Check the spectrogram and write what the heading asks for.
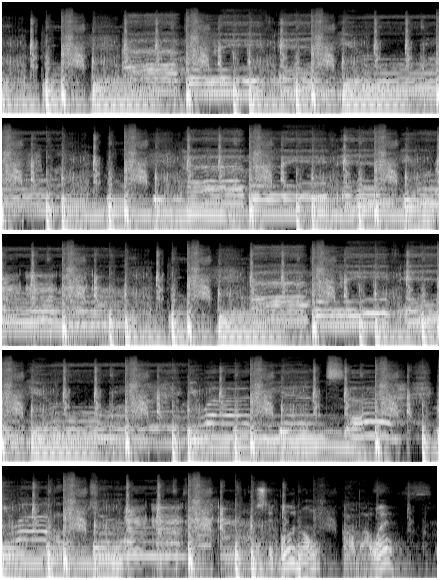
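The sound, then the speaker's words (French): Layered, looped beatbox music, with rhythmic mouth-made percussion and vocal tones stacked into a steady, dense groove that repeats throughout, ending abruptly. “elle fait du beatbox, elle enregistre, elle filtre, elle met tout ça en boucle et ça donne ça.”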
